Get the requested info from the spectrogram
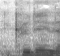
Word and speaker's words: Ikute: I'm going to butcher the pronunciation. Ikute? – Yeah, Ikute, that's good enough.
